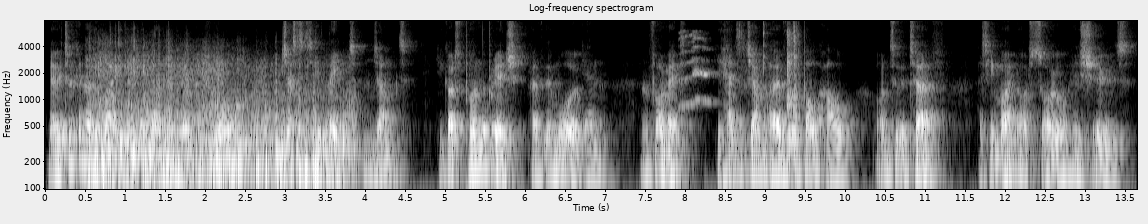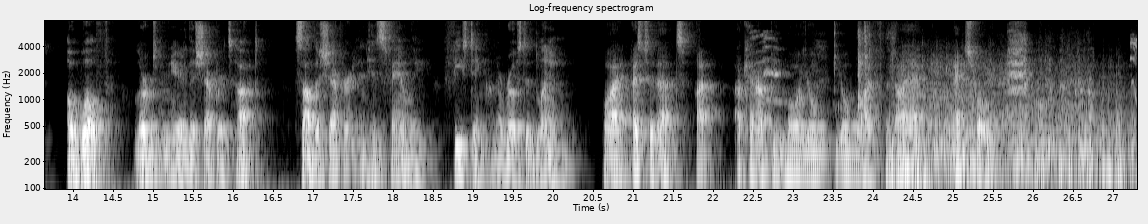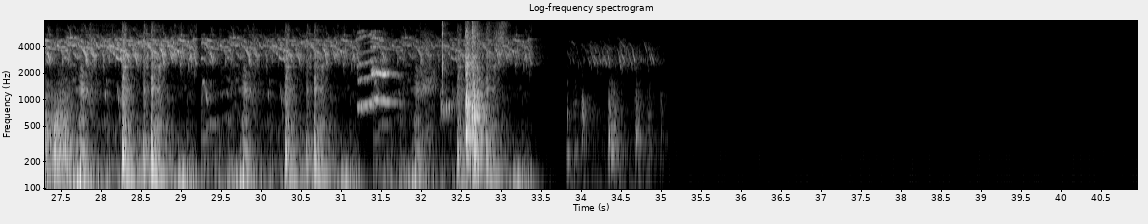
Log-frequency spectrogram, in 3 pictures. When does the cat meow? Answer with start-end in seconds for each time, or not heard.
7.9-9.4, 22.4-24.3, 31.2-33.0.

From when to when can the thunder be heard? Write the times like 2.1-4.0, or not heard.
0.5-3.9, 24.2-27.6.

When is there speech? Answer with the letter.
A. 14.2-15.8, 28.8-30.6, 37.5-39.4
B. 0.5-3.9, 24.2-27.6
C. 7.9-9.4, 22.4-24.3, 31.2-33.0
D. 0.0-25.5
D.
